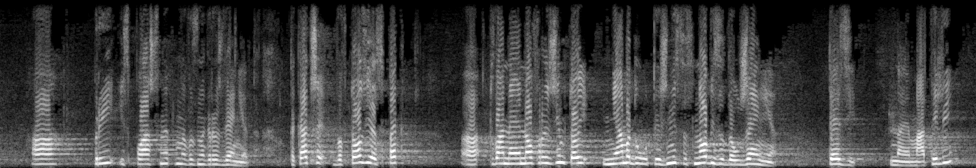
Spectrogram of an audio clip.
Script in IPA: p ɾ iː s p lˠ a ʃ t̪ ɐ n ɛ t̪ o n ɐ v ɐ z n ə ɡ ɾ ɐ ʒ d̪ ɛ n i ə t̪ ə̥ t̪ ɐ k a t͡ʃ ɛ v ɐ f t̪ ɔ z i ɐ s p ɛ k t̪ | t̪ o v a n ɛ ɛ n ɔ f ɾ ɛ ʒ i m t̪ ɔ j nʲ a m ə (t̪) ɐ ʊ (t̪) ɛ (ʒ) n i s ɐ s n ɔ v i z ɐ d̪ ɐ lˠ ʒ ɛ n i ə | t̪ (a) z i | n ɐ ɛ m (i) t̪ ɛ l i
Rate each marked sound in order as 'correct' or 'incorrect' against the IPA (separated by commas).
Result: incorrect, correct, correct, incorrect, incorrect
